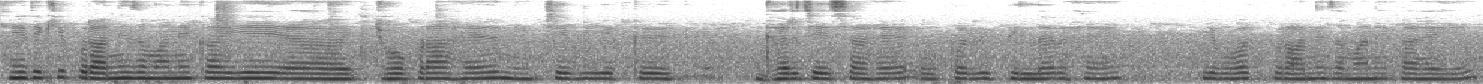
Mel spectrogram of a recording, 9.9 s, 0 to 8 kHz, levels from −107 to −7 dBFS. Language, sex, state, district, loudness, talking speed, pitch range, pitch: Kumaoni, female, Uttarakhand, Uttarkashi, -34 LUFS, 150 wpm, 190-205 Hz, 195 Hz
